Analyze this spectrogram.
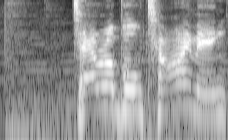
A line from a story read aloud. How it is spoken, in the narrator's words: shouted Ajax as he sprinted down the corridor to the gunner deck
